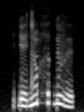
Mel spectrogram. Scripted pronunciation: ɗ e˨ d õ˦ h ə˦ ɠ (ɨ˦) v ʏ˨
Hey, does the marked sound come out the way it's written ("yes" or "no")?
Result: no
